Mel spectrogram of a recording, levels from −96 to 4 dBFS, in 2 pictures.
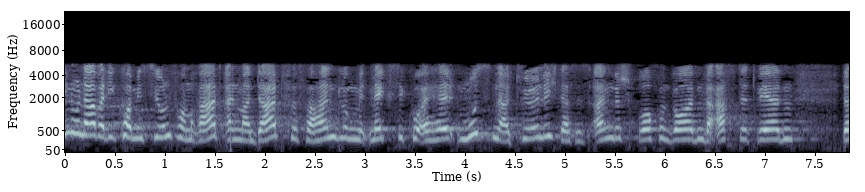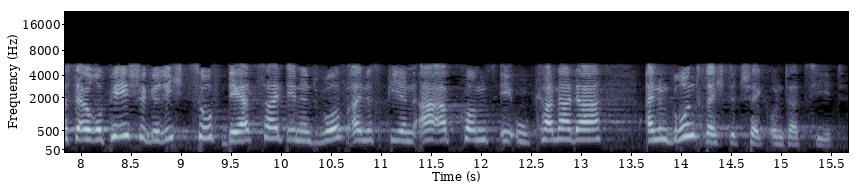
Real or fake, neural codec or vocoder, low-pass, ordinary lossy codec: real; none; 5.4 kHz; none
